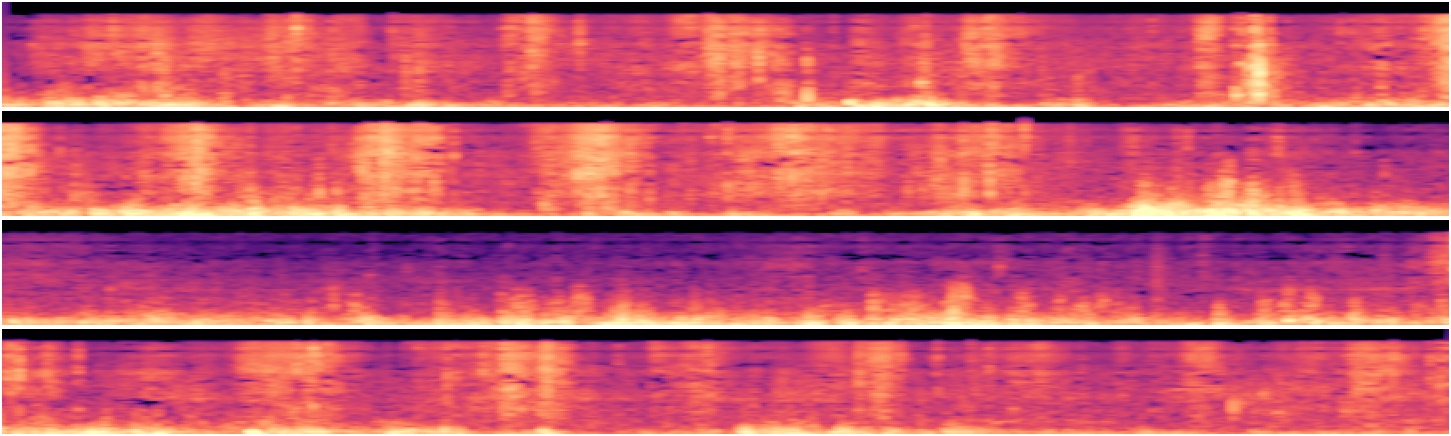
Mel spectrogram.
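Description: Footsteps and rustling through tall grass and undergrowth, with many short irregular crackles. Underneath runs an uneven low rumble on the microphone, strongest about halfway through.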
